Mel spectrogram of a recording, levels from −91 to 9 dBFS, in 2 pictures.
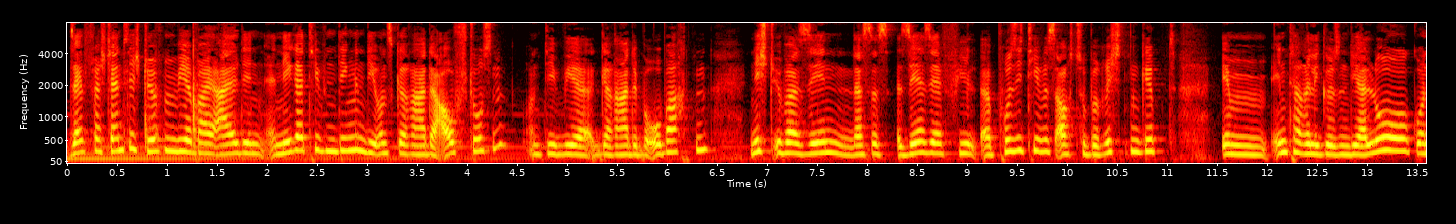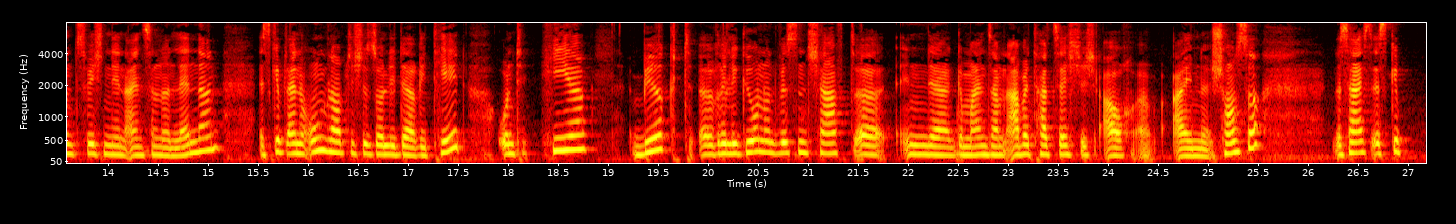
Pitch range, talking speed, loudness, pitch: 190-250 Hz, 130 wpm, -19 LUFS, 215 Hz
